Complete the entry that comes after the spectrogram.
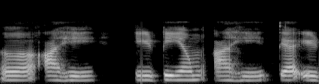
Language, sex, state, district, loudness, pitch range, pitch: Marathi, female, Maharashtra, Dhule, -19 LUFS, 195-205 Hz, 200 Hz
